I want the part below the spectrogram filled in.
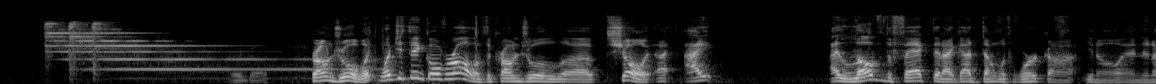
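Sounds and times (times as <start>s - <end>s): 
wrestling ring bell clanging: 0.4s - 3.9s
speech: 2.4s - 7.2s, 8.3s - 11.5s.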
